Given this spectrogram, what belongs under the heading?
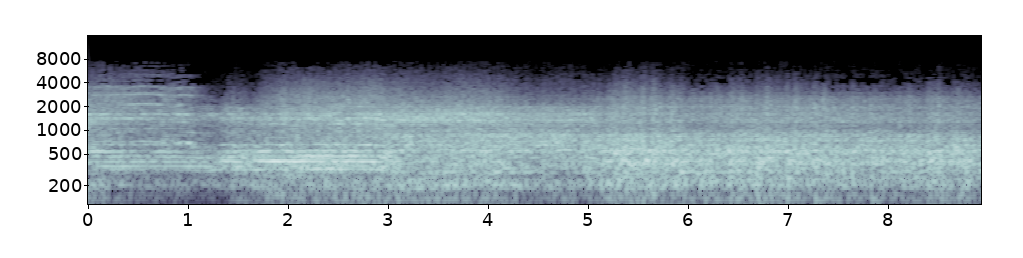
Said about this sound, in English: There's a train coming. There he goes. He's going to try to beat it.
